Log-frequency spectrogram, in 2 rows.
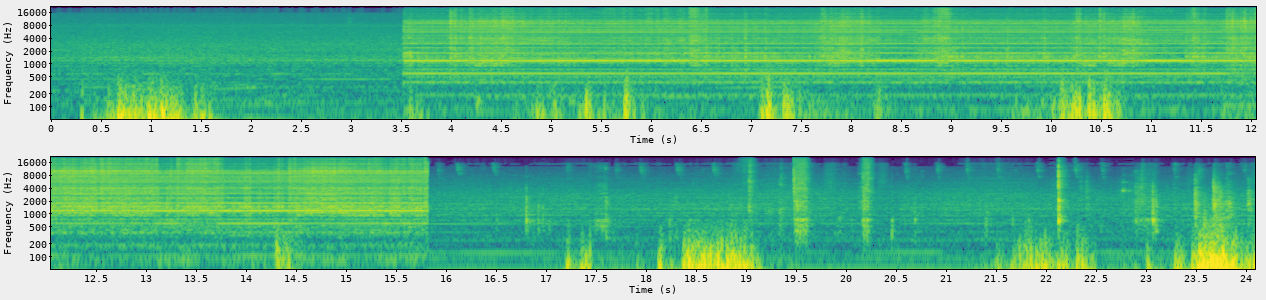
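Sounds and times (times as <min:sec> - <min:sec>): power tool motor whining: 0:03.5 - 0:15.8.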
